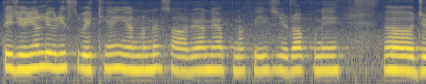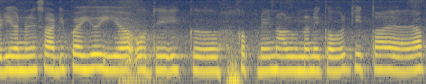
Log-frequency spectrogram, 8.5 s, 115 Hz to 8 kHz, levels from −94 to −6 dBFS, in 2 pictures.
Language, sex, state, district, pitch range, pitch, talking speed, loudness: Punjabi, female, Punjab, Kapurthala, 235-250 Hz, 240 Hz, 230 wpm, -14 LUFS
